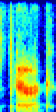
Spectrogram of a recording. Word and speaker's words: Parikh: It's Parikh, like an icky Parikh. pear. Okay. But that's how I pronounce it.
